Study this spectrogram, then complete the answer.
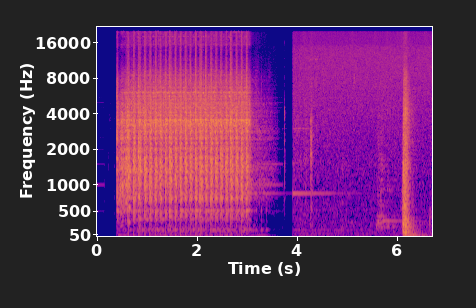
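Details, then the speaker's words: Ford Flex crank, no start: steady starter cranking about three turns a second that never catches. No fuel pressure when cranked. The fuel pump relay / driver module is named as the most common cause on this model. "No fuel pressure. There should have been fuel spraying out of that like crazy."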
